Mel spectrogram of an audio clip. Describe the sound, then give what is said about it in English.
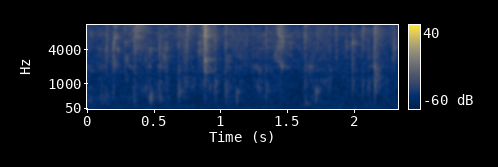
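A woman in a video chews food wetly, with irregular crunchy clicks and smacks, fairly quiet and steady over a couple of seconds, with no one talking. “I know you hate chewing.”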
